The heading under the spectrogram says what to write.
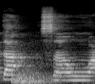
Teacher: حمزہ ساکن ہے جس کو جھٹکا دے کر پڑھیں گے. واو ساکن سے پہلے سین پر زبر ہے تو واو لین اس کو بھی لمبا نہیں کریں گے.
